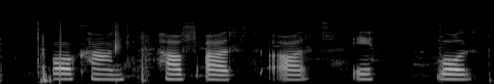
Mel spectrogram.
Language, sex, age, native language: Icelandic, female, 6, Icelandic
